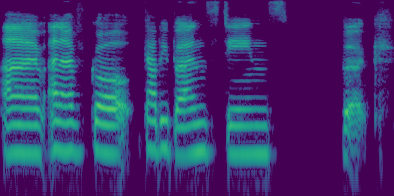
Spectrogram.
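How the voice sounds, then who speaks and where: A woman's voice: mid-range voice, little pitch movement, smooth. Woman, podcast guest, chatty and casual, mid-range voice. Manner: chatty, lots of "like", quick laughs. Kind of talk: casual conversational interview.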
